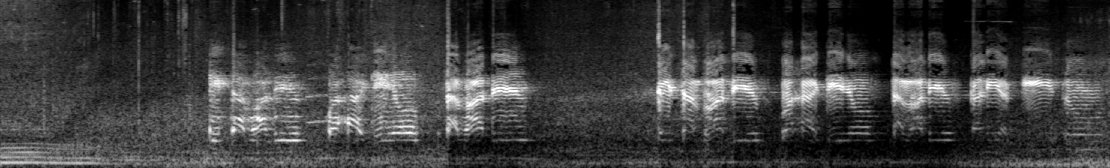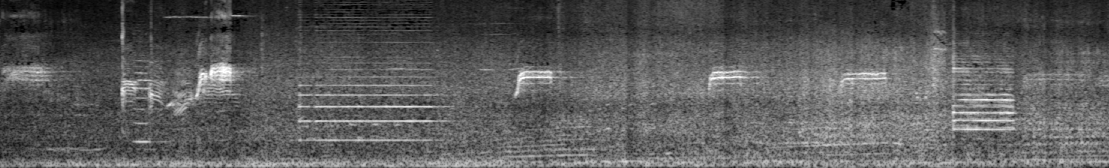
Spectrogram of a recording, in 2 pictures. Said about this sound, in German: Im Verkehr wird mit harten Bandagen gekämpft. Die Hupi wird bedeutend häufiger eingesetzt als der Blinker und Fußgänger müssen, auch wenn sie grün haben, extrem aufpassen, zum Heil über die Strasse zu kommen.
